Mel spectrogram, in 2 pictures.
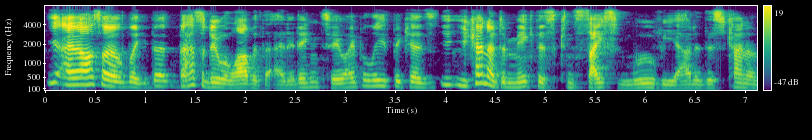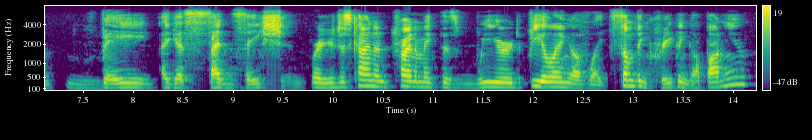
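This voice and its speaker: A man's voice: on the high side, expressive, normal speed, hardly any pauses, fairly bright tone, dull audio. A man co-hosting a podcast, discussing films casually in an informal way peppered with "like". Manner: informal, hedging with many "like"s. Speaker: podcast co-host.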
